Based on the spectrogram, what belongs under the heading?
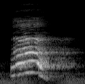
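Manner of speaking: high, loud startled yelp; sharp yelp of pain. Real, not acted. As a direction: yelp as hot oil spits. Burned by frying oil.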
